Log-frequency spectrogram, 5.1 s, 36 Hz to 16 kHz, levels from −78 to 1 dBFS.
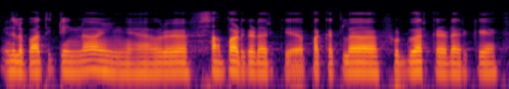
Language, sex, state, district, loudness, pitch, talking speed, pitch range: Tamil, male, Tamil Nadu, Nilgiris, -21 LUFS, 115 Hz, 130 wpm, 110-120 Hz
